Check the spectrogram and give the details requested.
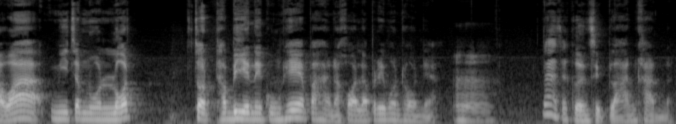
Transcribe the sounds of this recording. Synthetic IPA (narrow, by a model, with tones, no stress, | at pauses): t̪ɛ˨˩waː˥˩miː˧t͡ɕa˧mnu˧ənlo˦˥t̪̚ | t͡ɕo˨˩t̪ʰːa˧bi˧ənːa˧jkɾu˧ŋt̪ʰeː˥˩p̚ma˧ɦaː˩˦na˦˥kʰɔː˧nlɛ˦˥pːɾa˧ɾʰi˦˥mo˧nt̪ʰo˧nːi˥˩ɐ | naː˥˩t͡ɕa˨˩kɤː˧nsi˨˩p̚laː˦˥nkʰa˧nːa˨˩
